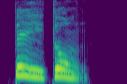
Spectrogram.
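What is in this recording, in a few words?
"被动", Chinese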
